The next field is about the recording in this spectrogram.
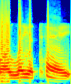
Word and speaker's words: laïcité: Yes, the third model is the laicism model, or laïcité, if you're going to use the French pronunciation, which I'm probably mangling badly, but this has a different attitude towards religion.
